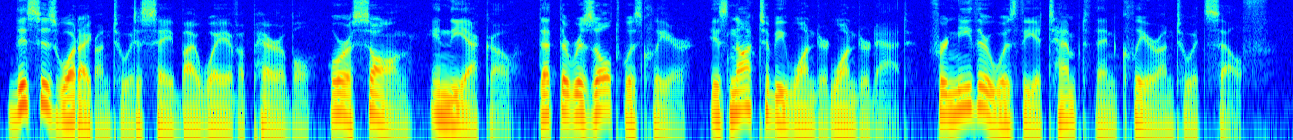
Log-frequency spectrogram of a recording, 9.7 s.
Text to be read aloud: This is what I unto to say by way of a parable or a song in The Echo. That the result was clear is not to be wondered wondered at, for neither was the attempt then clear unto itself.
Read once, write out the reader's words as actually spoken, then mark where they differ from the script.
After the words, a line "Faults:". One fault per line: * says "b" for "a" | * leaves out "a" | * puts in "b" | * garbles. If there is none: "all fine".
This is what I unto to say by way of a parable or a song in The Echo. That the result was clear is not to be wondered wondered at, for neither was the attempt then clear unto itself.
Faults:
all fine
